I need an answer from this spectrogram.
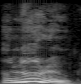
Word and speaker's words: Uluru: the middle of Australia local people call it uluru can you spell it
